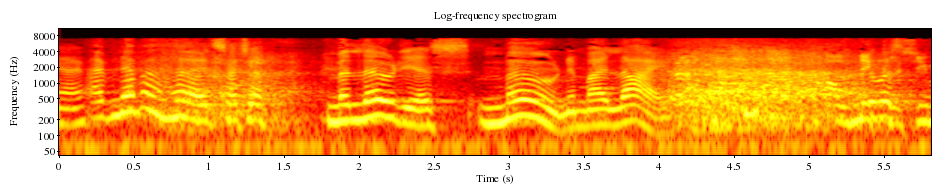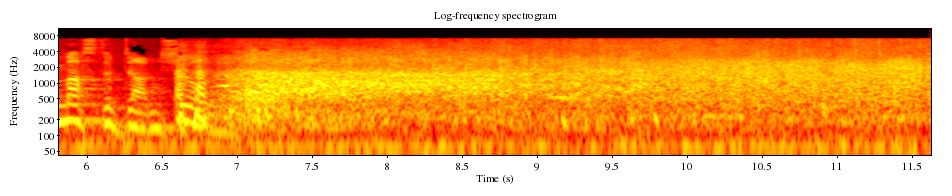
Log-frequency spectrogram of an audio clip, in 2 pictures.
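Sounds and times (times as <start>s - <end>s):
speech: 0.0s - 7.3s
laughter: 0.6s - 1.8s, 4.0s - 5.8s, 6.6s - 10.4s
audience clapping: 7.2s - 11.6s.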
